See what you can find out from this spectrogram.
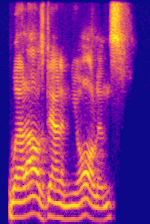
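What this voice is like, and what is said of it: Attempted American Southern accent. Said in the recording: “Can you do an American accent? ... I can try a Southern one. ... It sounds kind of Australian.”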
